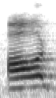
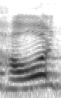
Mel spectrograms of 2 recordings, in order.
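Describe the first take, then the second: First: The word starts with no h sound. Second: The word starts with an audible h sound. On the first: The speaker calls it right. "उसको और पढ़ते हैं। और क्यों, क्योंकि एच silent होता है।" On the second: The speaker calls it wrong. "हाओर क्यों नहीं पढ़ते"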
